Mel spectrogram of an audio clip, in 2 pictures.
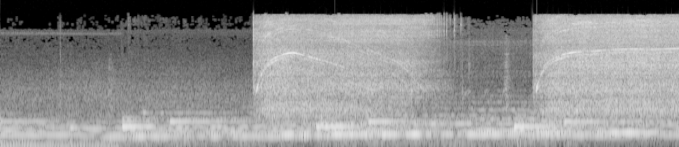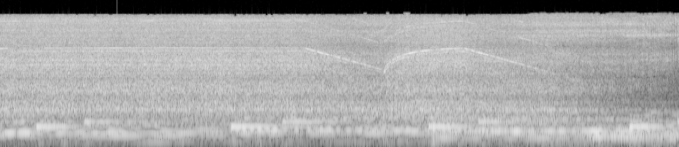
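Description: Power drill boring into a wooden board, over background music. It spins up for about two and a half seconds and stops, then runs again for about ten seconds, with its pitch dipping and rising again partway through.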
